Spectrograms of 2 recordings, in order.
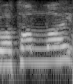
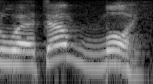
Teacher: التاء نطقتها ايه طاء. لا انا برقق التاء اقول وتاء وبعدين ادخل على تفخيم لام لفظ الجلاله · Shown in: second take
